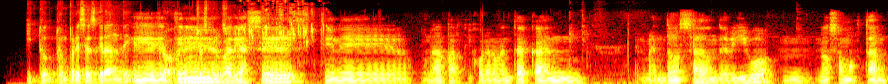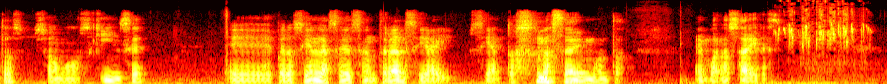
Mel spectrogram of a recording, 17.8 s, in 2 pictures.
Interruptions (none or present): present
